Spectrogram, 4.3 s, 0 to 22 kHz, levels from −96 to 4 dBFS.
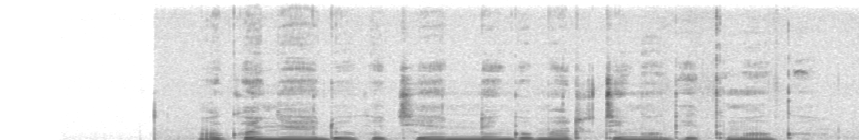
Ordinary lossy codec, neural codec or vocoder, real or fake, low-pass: none; none; real; none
